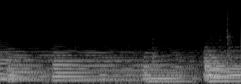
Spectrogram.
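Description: Grand piano playing chords: new chords are struck about half a second in and again near the end, where a lower bass note comes in, and each rings and fades.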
